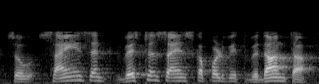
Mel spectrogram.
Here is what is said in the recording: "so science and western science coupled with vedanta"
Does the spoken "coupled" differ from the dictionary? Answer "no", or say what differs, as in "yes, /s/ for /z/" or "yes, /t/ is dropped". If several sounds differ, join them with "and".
yes, /l/ is dropped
